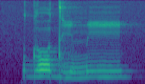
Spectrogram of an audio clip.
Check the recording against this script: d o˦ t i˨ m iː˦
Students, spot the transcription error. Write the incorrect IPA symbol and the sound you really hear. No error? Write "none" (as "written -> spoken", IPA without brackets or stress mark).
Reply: t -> d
